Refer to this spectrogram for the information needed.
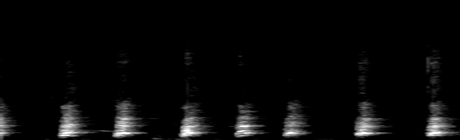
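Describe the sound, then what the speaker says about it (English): A noisy dog barks loudly and close by, giving eight sharp, evenly spaced barks with brief silences between them and no talking. "This is my dog, very noisy dog."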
